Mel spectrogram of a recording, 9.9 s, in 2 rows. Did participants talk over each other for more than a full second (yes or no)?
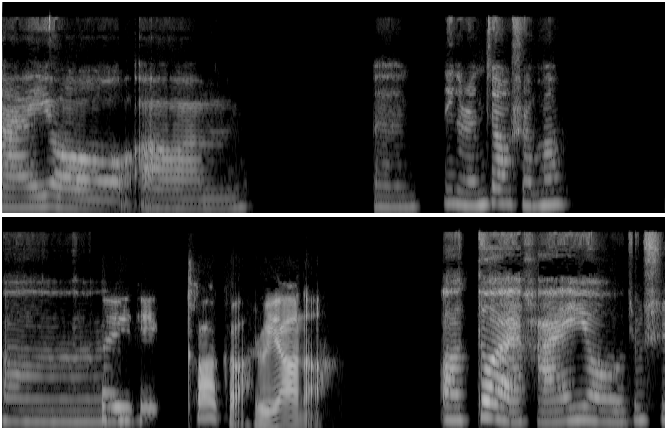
no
